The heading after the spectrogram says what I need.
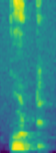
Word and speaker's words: could: कैन कुड इसमें L silent है। आप इसको कुड पढ़ेंगे।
